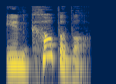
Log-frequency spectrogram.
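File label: "inculpable", English, British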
